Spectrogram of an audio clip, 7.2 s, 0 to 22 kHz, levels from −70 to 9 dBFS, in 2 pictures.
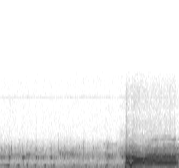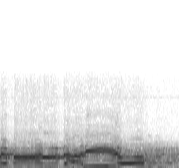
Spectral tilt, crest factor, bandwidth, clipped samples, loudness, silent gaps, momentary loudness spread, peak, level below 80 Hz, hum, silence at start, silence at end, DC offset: -5 dB/octave; 12 dB; 12.5 kHz; under 0.1%; -12 LUFS; none; 21 LU; -4 dBFS; -60 dBFS; none; 0 s; 0 s; under 0.1%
